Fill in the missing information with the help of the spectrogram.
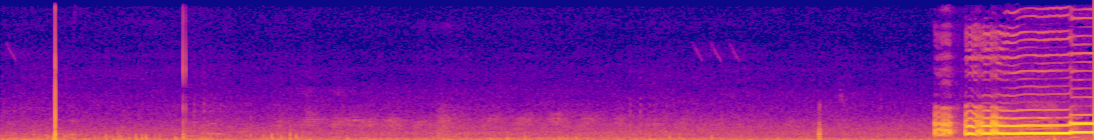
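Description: A young Deutsches Reichshuhn cockerel tries a crow: one short, loud, strained note that rises in pitch, coming only at the very end after a long quiet stretch with faint clicks.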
